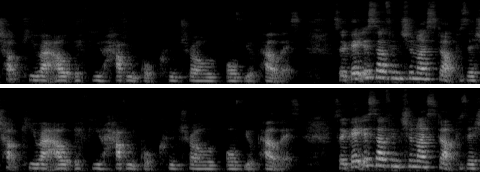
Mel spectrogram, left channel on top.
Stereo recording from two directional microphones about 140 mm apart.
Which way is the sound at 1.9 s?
20° right (ahead or behind).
